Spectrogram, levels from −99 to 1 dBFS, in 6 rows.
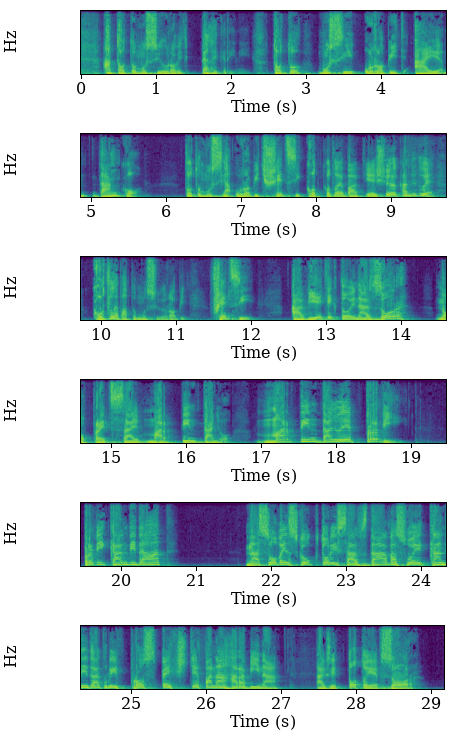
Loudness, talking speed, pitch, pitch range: -16 LUFS, 110 wpm, 155 Hz, 130-195 Hz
